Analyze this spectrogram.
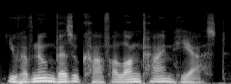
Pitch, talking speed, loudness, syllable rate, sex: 120 Hz, 235 wpm, -15 LUFS, 5.4 syllables/s, male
